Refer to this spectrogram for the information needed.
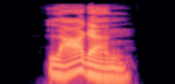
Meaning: dative plural of Lager
- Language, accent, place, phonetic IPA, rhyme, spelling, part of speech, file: German, Germany, Berlin, [ˈlaːɡɐn], -aːɡɐn, Lagern, noun, De-Lagern.ogg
